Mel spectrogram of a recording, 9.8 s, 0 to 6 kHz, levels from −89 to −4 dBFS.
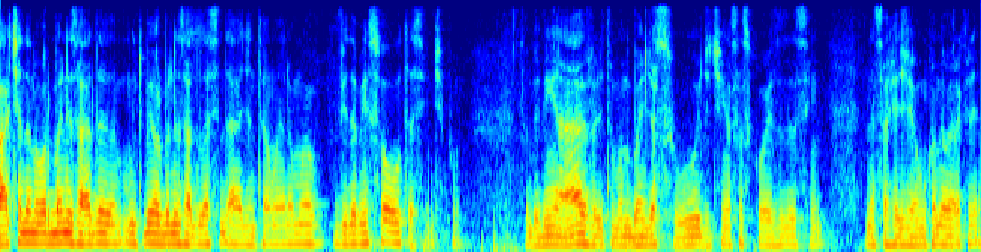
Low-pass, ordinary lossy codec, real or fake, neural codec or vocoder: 5.4 kHz; none; real; none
